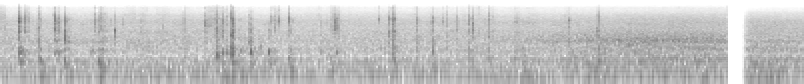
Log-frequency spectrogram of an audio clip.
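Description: Irregular clicks, knocks and rattles of hands and tools working on a car door, over a steady low hum.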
